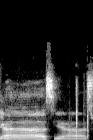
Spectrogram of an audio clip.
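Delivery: weary, irritated yes, dropping away on the second; frustrated, annoyed, tired. Shown as a demonstration. Director showing the line an actor had to say, frustrated and tired. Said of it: "Frustrated, annoyed, tired, yes".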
